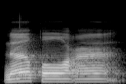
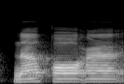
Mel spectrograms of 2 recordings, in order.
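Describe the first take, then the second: First: The q sound bounces with no full vowel. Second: A full a vowel follows the q sound. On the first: The speaker calls it right. "Namun dia bukan harokat" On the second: The speaker calls it wrong. "Naqa'a ini juga tidak benar"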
